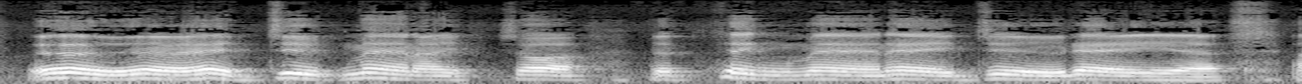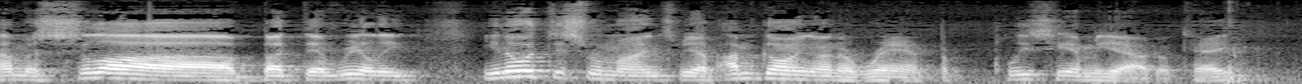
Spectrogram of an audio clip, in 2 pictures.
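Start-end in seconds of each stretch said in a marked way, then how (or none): 0.2-7.8 very slow, lazy, slobby bro-dude drawl. Mocking the bro guys who are slobs: slobby bro dude voice. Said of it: "the bro guys that are like slobs".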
